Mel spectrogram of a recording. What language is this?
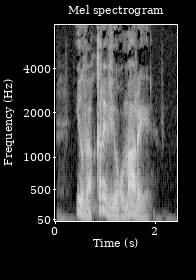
Kabyle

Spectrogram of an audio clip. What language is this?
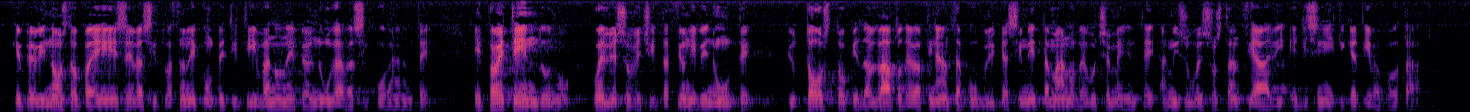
Italian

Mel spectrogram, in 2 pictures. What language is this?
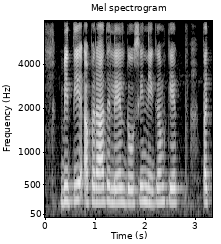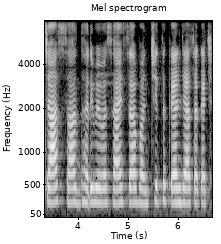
Maithili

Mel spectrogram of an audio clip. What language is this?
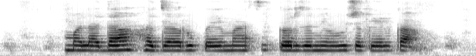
Marathi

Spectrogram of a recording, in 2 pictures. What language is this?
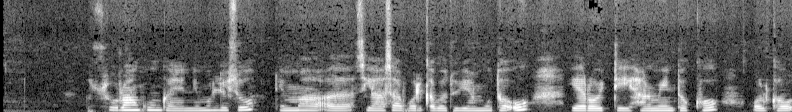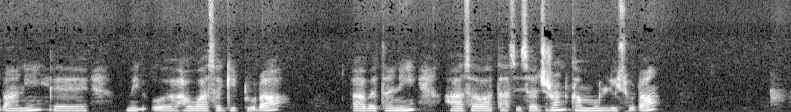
Oromo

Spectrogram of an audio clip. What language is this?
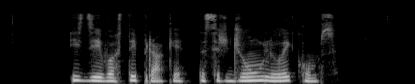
Latvian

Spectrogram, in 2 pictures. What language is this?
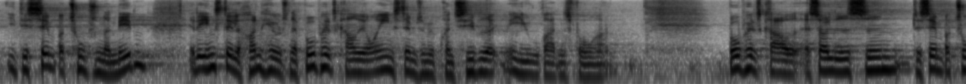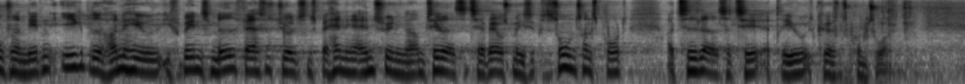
Danish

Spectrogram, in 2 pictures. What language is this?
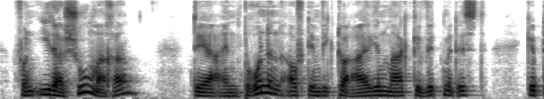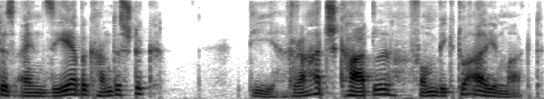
German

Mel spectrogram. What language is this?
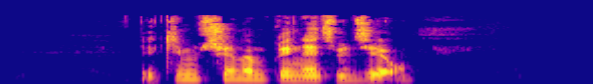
Belarusian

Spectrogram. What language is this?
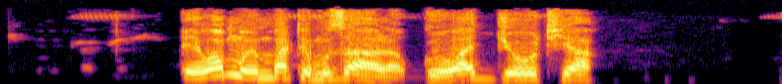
Ganda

